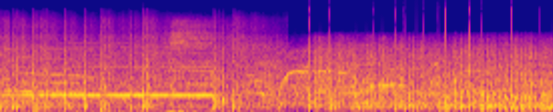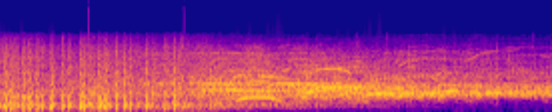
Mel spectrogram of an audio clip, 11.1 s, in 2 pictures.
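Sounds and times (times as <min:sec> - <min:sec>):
fireworks crackling and banging: 0:00.0 - 0:07.9.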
